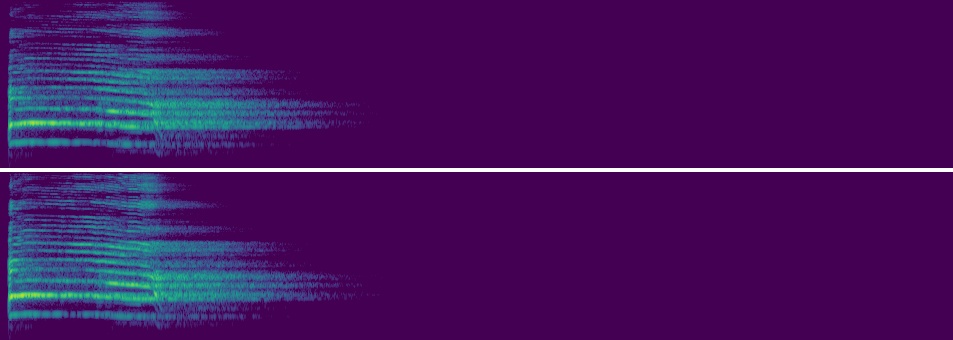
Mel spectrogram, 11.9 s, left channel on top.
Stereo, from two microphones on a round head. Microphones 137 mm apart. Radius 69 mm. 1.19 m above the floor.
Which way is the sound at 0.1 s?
70° right (ahead or behind).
